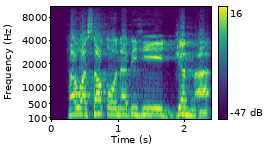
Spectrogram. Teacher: به الها هنا لماذا وصلناها بيا لفظية؟ لأنها وقعت بين متحركين، وهذه قاعدة بارك الله فيكم للإمام قالون.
